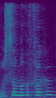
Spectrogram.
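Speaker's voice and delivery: high, soft retold taunt; mock tough challenge. Drunk man challenging a laughing stranger, mock tough. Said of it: "Like, I'm so fucking tough".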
